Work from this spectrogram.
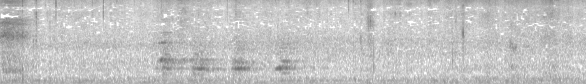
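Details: Playful seven-week-old Bernedoodle puppies outdoors, with a brief run of four soft, high-pitched yelps spaced about half a second apart against a low rumbling background.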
